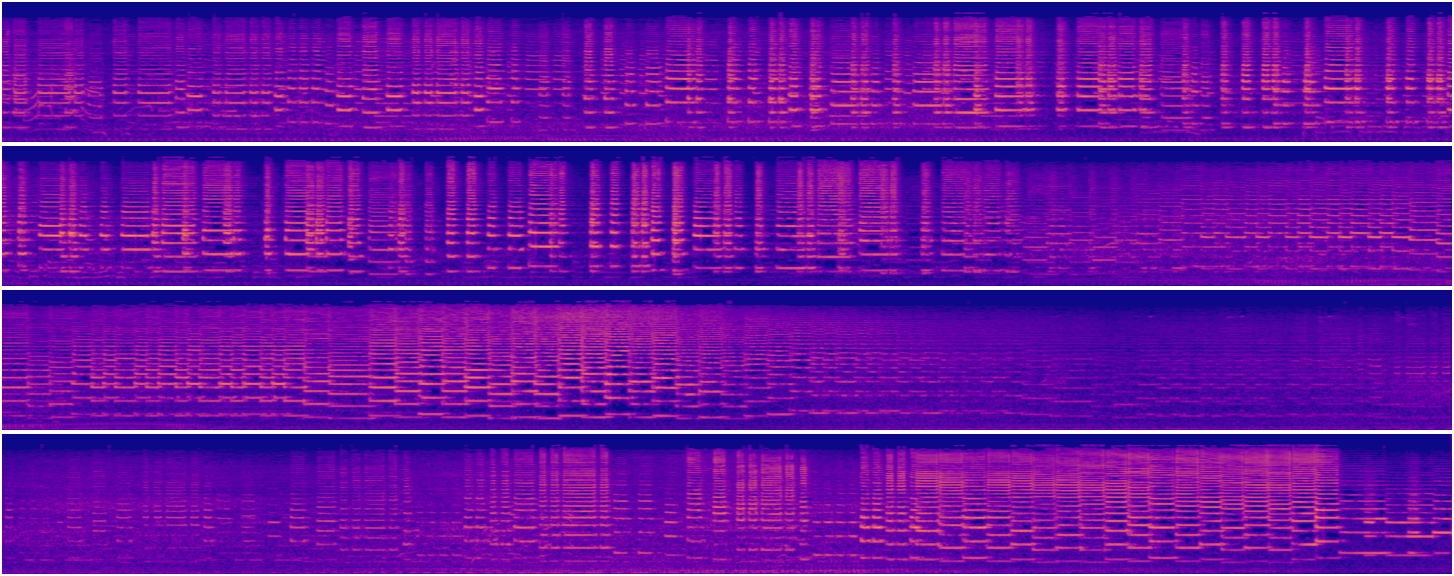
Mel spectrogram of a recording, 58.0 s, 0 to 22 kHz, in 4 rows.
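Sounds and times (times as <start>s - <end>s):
bus passing rumble: 0.0s - 58.0s
multi-tone bus horns melody: 0.0s - 58.0s.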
